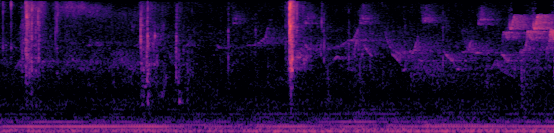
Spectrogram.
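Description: Wild birds calling: scattered short, sharp chirps, then near the end a bird begins a quick run of repeated high notes, about three a second. A steady low rumble and hum sits under it all.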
